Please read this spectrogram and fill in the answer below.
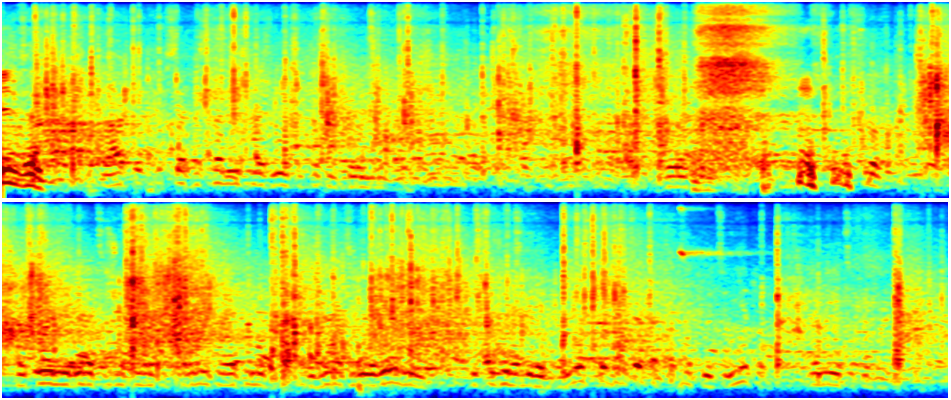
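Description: Busy sports-hall noise: many voices talking at once under frequent sharp knocks of basketballs bouncing on the wooden court.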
